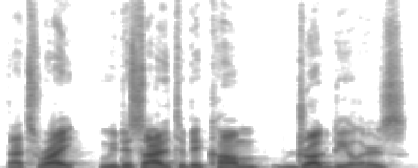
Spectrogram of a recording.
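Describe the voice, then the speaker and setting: A man's voice: mid-range voice, animated, normal speed, sharp tone, no room sound. A man from Egypt narrating a comedic childhood story, with rambling joking asides. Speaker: animation channel host.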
